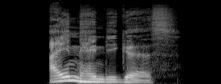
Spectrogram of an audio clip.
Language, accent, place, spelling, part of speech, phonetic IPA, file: German, Germany, Berlin, einhändiges, adjective, [ˈaɪ̯nˌhɛndɪɡəs], De-einhändiges.ogg
- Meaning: strong/mixed nominative/accusative neuter singular of einhändig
